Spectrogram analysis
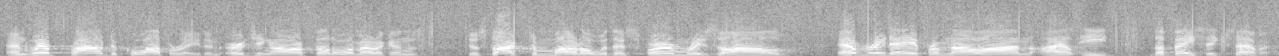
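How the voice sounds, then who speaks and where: A man's voice: sits high, lively intonation, normal speed, sharp tone. A man giving an earnest, declamatory wartime sponsor announcement as a 1940s radio announcer. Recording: noisy vintage radio broadcast.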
